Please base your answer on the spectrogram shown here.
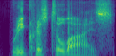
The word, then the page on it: recrystallize: American English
